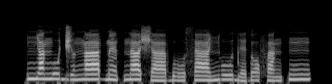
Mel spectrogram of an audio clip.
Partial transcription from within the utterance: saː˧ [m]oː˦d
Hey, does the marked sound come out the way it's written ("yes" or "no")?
no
